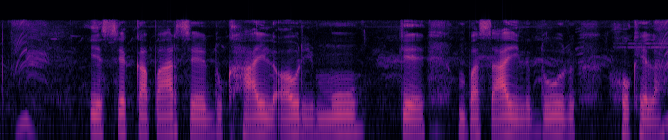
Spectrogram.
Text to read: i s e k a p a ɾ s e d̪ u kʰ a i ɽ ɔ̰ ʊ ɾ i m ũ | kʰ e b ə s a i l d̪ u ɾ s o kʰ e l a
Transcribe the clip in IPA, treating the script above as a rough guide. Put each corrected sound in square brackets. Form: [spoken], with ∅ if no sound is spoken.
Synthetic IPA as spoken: [e] s e k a p a ɾ s e d̪ u kʰ a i [l] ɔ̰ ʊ ɾ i m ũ | [k] e b ə s a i l d̪ u ɾ [h] o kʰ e l a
